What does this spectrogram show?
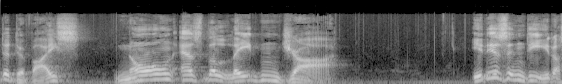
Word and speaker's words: Leiden: the sea to the village of laden in holland sometimes pronounced leiden in the university there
